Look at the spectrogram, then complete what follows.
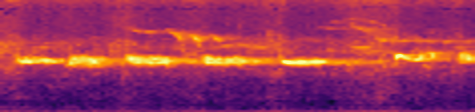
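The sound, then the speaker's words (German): Bright, continuous chirping fills the air, a steady stream of high twittering calls repeating in quick bursts, like several small garden birds singing together outdoors in spring or summer at moderate volume. “Bei uns piept es ordentlich am Anfang dieser Folge”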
